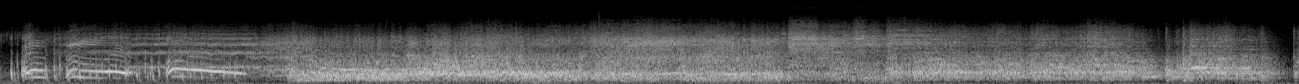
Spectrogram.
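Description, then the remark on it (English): A high, wavering whinny rings out briefly, then loud galloping hoofbeats of the horse Silver from The Lone Ranger pound steadily for about ten seconds, with a dense, rushing clatter throughout. “From out of the past come the thundering hoofbeats of the great horse Silver.”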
